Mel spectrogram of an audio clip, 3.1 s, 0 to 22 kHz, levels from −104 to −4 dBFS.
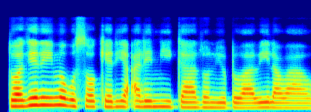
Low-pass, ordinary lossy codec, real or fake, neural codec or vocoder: none; none; fake; codec, 24 kHz, 0.9 kbps, WavTokenizer, large speech release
